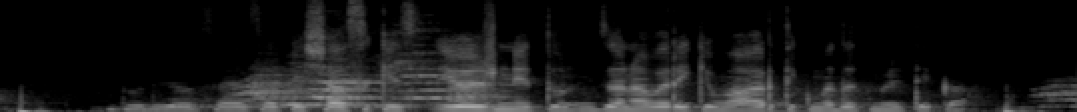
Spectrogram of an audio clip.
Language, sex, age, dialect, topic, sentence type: Marathi, female, 18-24, Northern Konkan, agriculture, question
